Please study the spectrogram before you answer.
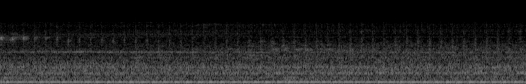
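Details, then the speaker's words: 1986 Chevy S-10 2.8-litre, restarted after long storage, oil pressure over 70 psi: uneven idle with a light ticking about two per second and occasional stumbles in sync with a misfire. Owner suspects a rocker fell off. Valvetrain tick with misfire at idle. "sometimes the misfire and that noise seemed to be oddly in sync sounds like a rocker I fell off makes sense"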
